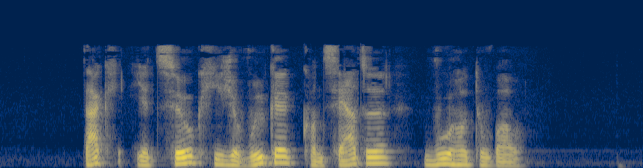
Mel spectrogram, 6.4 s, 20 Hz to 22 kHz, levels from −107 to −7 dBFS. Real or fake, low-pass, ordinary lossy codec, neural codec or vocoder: real; 7.2 kHz; AAC, 32 kbps; none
